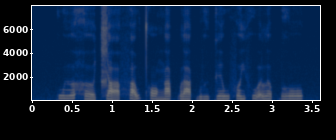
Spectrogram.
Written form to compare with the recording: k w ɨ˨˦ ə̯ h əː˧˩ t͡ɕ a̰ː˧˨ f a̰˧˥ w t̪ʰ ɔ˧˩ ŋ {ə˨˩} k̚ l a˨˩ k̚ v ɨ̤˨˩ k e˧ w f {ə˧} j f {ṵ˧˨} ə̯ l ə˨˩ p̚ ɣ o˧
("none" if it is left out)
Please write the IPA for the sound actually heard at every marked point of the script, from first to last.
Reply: a˨˩, ə˧, ṵ˧˨

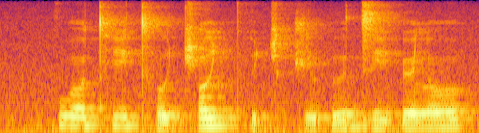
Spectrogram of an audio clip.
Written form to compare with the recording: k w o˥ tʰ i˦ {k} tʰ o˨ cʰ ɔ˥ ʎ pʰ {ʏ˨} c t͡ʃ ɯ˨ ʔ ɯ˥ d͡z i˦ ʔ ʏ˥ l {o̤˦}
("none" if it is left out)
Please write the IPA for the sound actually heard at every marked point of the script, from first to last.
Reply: none, ʏ˩, o˦

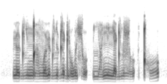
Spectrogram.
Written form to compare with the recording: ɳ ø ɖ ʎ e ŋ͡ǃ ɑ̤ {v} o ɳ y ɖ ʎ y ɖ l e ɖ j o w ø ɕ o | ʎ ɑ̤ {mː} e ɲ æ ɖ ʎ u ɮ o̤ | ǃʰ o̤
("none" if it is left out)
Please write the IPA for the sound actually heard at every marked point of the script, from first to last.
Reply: v, ɲ

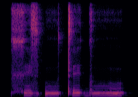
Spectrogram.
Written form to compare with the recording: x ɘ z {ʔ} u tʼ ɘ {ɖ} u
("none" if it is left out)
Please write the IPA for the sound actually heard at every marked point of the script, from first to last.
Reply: ʔ, ɡ

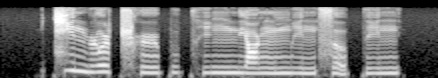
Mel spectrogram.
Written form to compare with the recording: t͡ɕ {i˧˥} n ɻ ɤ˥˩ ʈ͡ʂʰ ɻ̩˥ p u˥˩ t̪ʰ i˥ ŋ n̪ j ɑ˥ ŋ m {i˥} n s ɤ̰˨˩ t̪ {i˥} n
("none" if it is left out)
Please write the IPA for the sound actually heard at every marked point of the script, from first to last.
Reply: i˥˧, i˧˥, i˥

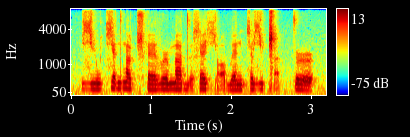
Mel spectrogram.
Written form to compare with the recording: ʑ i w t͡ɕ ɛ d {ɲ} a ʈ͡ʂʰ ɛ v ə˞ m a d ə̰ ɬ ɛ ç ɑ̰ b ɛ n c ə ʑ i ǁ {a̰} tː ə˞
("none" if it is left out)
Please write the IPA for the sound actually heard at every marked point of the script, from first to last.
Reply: ŋ, a̰

